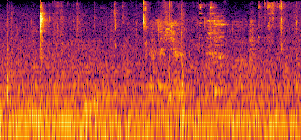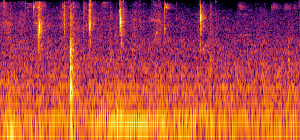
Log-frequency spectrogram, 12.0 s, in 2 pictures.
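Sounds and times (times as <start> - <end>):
person chewing with wet smacks: 0.0 - 3.3, 6.8 - 10.5.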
